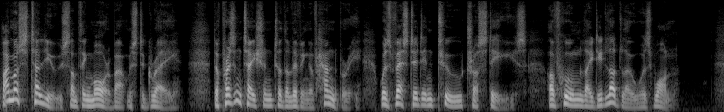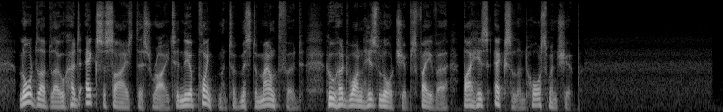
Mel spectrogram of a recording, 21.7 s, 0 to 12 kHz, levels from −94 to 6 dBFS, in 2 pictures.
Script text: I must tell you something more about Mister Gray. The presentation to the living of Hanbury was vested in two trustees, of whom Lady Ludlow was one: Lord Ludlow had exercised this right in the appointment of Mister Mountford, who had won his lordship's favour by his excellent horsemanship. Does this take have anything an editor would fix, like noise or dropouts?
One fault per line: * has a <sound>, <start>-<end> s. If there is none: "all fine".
all fine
